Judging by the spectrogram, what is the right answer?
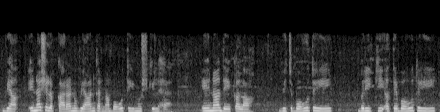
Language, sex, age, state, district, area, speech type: Punjabi, female, 18-30, Punjab, Pathankot, urban, spontaneous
